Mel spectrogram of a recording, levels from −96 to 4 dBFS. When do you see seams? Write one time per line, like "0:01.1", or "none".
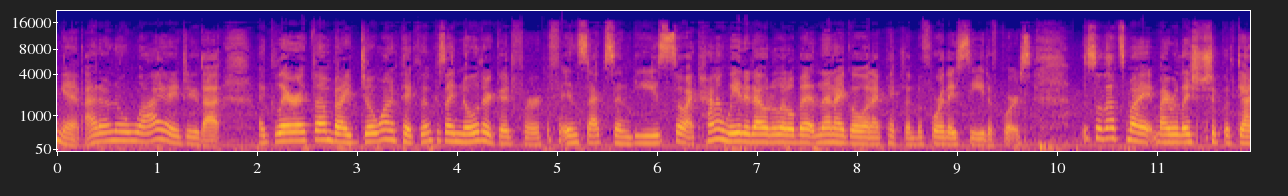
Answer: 0:05.0
0:10.1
